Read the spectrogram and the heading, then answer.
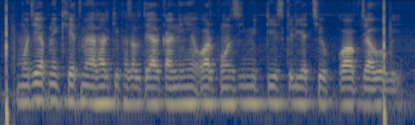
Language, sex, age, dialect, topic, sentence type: Hindi, male, 18-24, Awadhi Bundeli, agriculture, question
